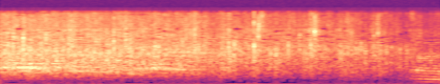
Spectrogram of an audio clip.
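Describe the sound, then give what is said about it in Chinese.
Audience applause for two teachers: a steady, even wash of many hands clapping, sustained throughout without a break and fairly faint. “掌声送给两位老师。”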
